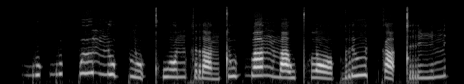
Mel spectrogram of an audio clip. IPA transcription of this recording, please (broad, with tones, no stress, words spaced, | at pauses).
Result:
bu˦˥k̚bu˥˩k̚ pɯː˥˩mnu˥˩ʔ plu˨˩ʔkʰwo˧nkra˩˦ŋtu˦˥ʔ ba˥˩ŋma˧w pʰlɔː˨˩k̚rɯː˥˩t̚ka˨˩ʔ tri˦˥n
